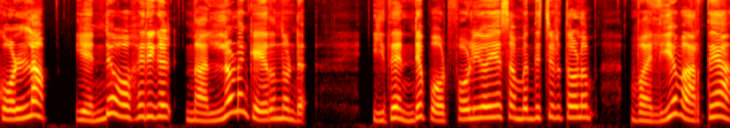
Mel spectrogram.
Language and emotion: Malayalam, happy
